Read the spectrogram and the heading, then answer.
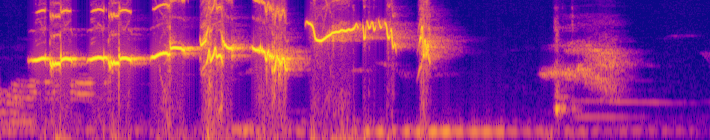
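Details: Oriental magpie-robin lure song meant to provoke other magpie-robins into singing: a quick series of loud whistled and buzzy notes climbing in pitch over two seconds, over a steady low hum, then a softer trailing call.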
